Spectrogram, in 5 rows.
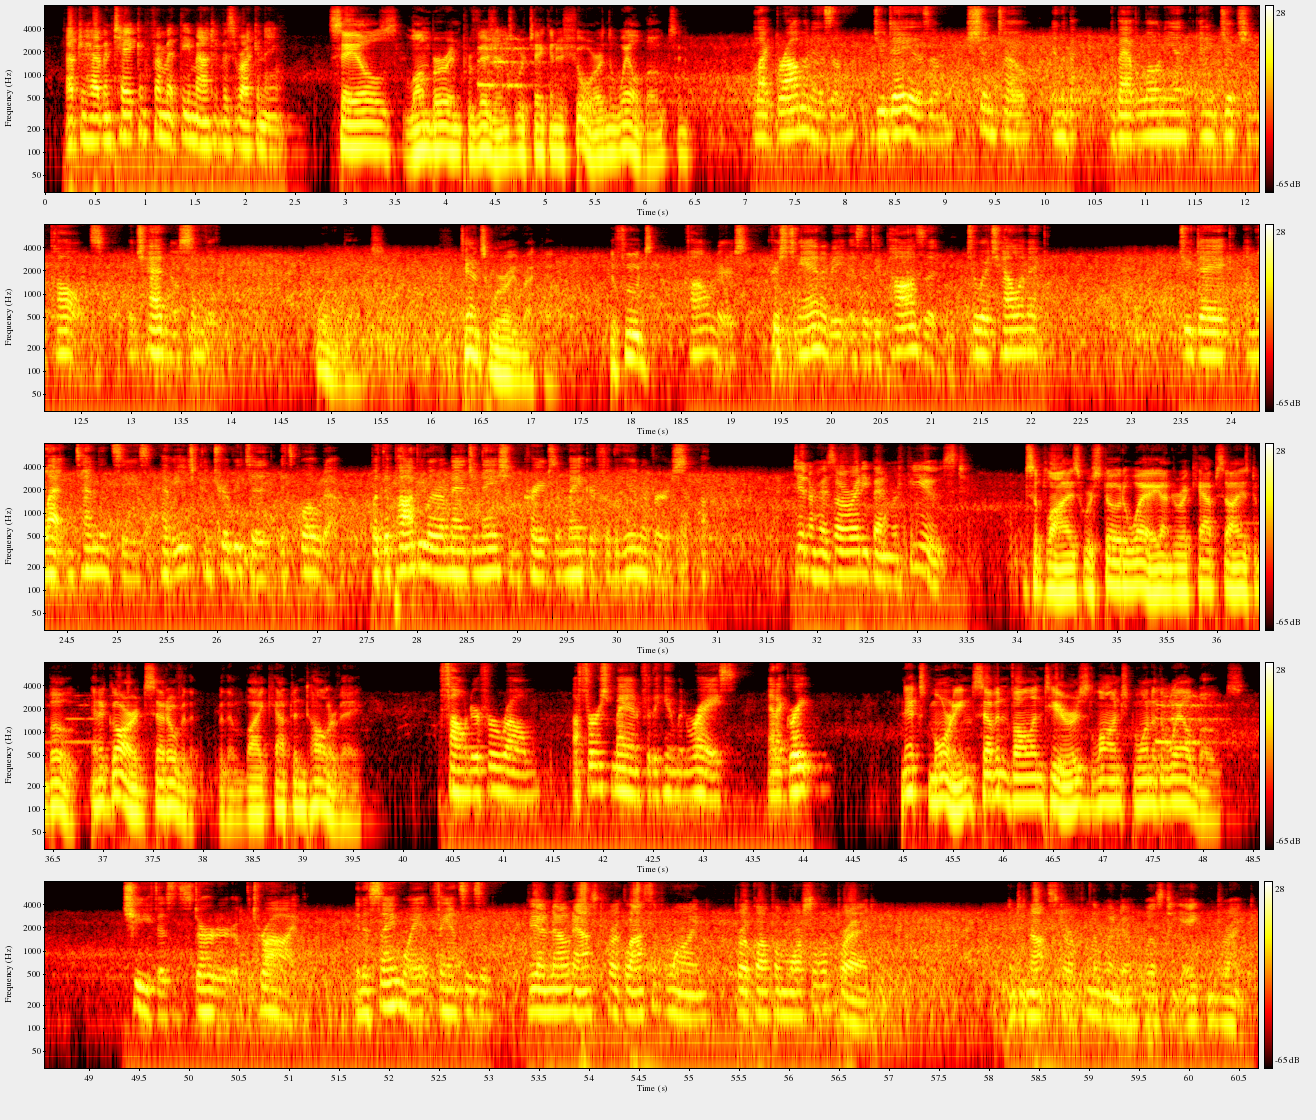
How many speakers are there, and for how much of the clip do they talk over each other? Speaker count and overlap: three, no overlap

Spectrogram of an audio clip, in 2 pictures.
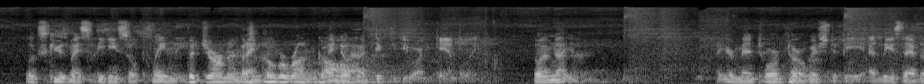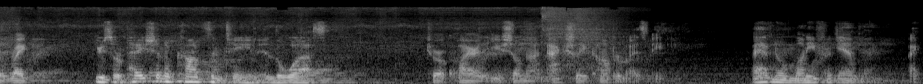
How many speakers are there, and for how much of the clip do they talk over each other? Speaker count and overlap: two, about 6%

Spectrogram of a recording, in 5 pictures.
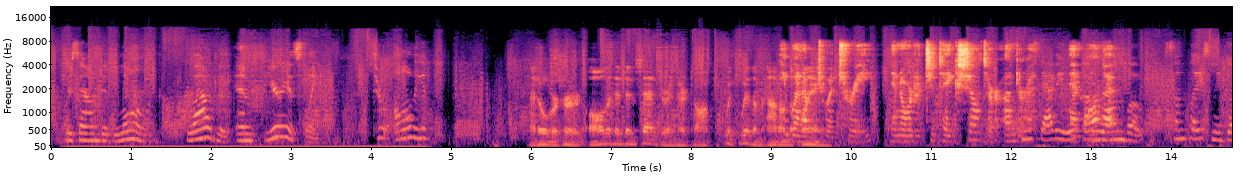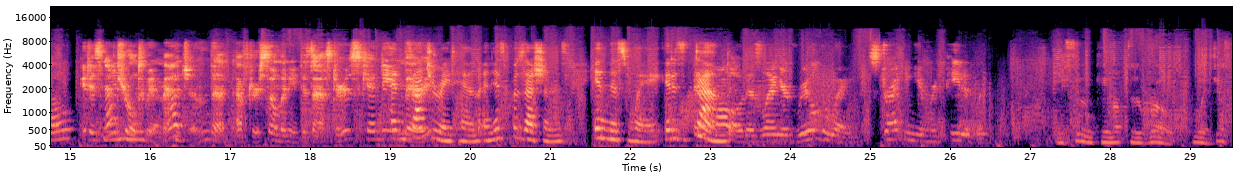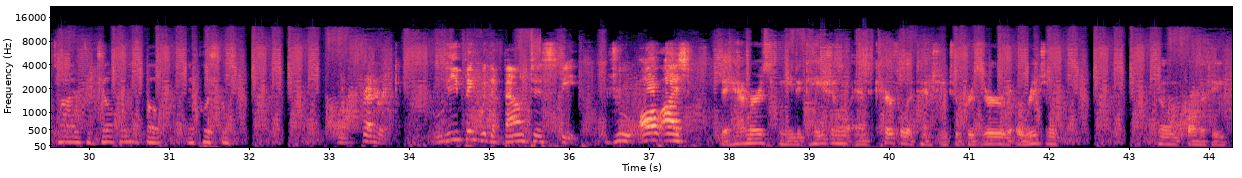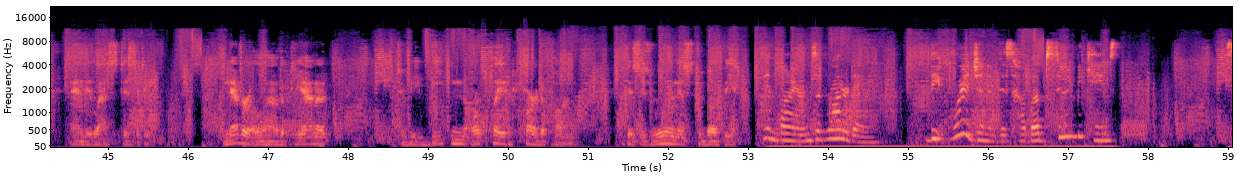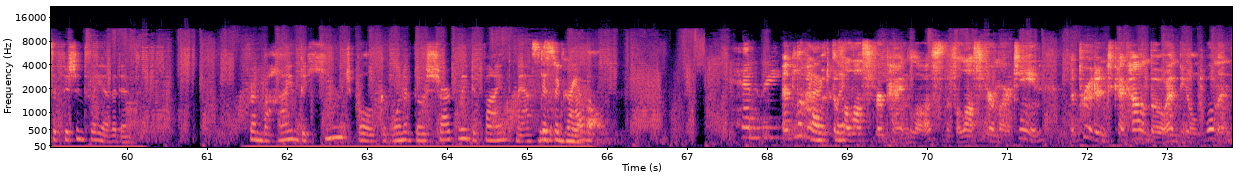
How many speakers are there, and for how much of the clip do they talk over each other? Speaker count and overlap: ten, about 9%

